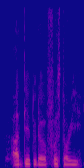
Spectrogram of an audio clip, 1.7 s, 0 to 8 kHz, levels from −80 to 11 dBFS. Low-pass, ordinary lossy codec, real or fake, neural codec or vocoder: none; none; real; none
